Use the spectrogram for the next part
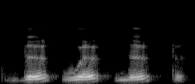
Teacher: S'articule avec les deux lèvres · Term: bilabiale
